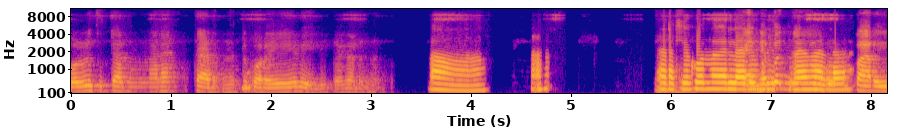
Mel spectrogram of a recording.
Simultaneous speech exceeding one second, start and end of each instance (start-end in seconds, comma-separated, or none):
none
